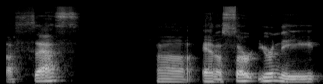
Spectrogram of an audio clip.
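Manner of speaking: ordinary talk, nothing marked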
